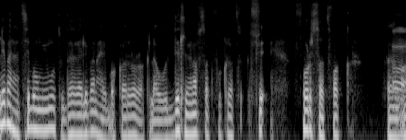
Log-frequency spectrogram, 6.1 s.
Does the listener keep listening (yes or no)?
no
